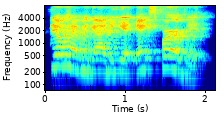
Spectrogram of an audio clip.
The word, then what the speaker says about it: Exspiravit: You shared the correct enunciation and pronunciation. Right. Still haven't gotten it yet. Exspiravit. Exspiravit.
